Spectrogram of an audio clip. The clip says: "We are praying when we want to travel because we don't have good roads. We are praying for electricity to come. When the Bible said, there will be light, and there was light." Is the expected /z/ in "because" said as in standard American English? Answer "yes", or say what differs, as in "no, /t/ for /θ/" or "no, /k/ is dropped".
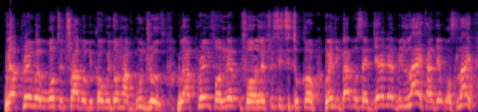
no, /s/ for /z/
